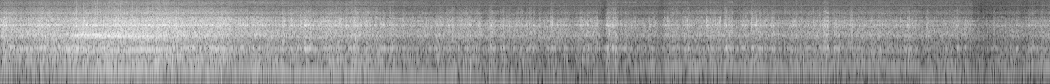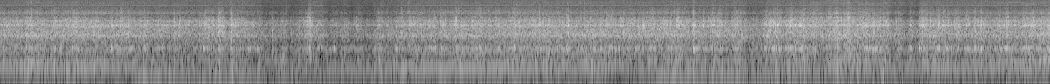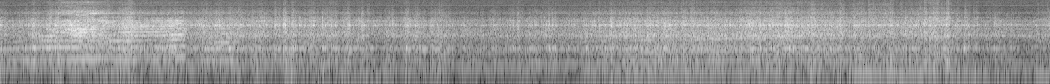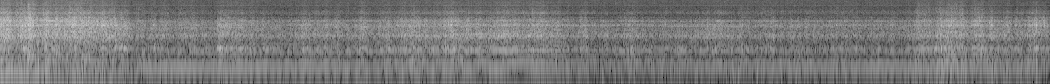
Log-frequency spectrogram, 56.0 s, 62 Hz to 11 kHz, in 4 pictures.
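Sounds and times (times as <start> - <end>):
motorcycle engine running: 0.0 - 56.0
road noise: 0.0 - 56.0
wind noise: 0.0 - 56.0.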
